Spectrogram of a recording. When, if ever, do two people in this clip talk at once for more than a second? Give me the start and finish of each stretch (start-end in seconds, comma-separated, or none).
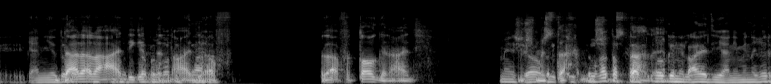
0.5-2.3, 5.2-6.7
